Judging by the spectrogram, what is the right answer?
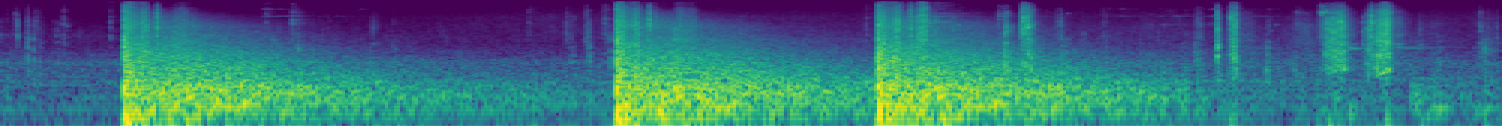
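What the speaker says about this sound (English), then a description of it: "I'm shooting those things, by the way" Three heavy gunshots from Metro Exodus ring out loud and close, each with a long echoing decay, followed by softer scattered impacts and noises.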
